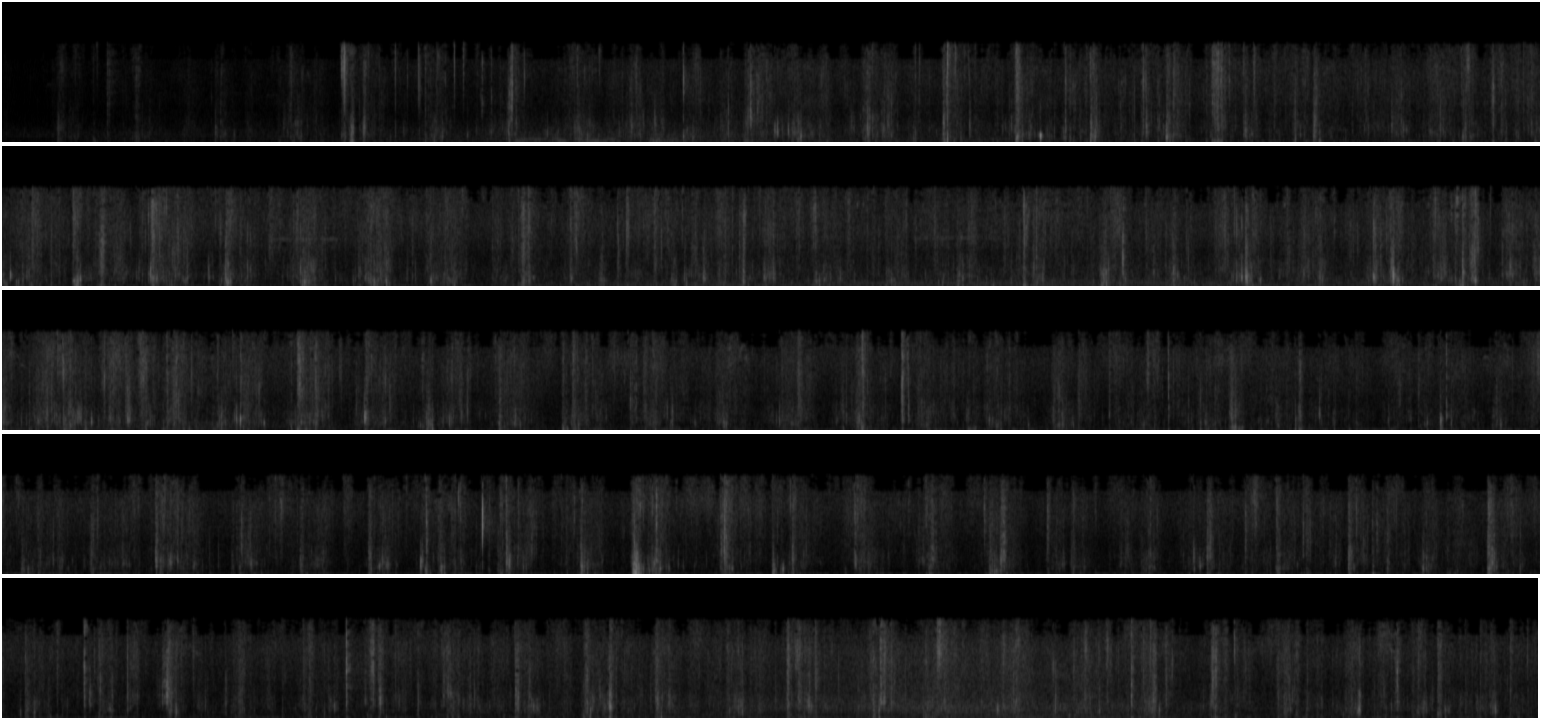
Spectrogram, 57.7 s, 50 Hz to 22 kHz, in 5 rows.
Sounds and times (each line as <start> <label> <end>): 0.4 footsteps 31.2
3.8 girl saying 5.2
14.0 cars passing by 25.2
45.8 footsteps 57.6
50.3 cars passing by 57.1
